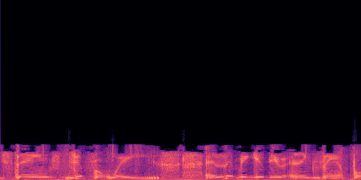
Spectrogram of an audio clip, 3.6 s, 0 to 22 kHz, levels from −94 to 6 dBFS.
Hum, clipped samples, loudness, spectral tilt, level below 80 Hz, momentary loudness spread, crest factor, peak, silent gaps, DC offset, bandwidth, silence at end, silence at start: none; under 0.1%; -20 LUFS; -2 dB/octave; -52 dBFS; 3 LU; 20 dB; 0 dBFS; none; under 0.1%; 4.6 kHz; 0 s; 0 s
